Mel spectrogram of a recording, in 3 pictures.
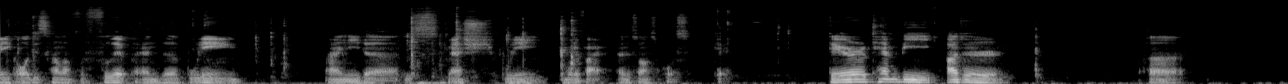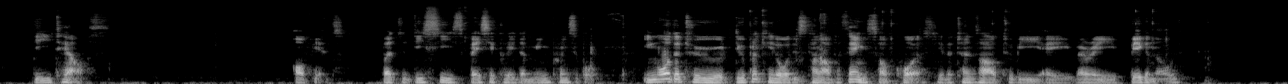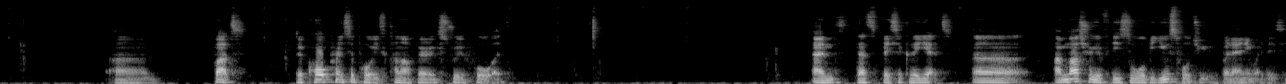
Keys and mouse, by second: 2.7 ctrl+a, 5.2 o, 8.0 middle click, 8.5 click, 17.1 middle click, 17.4 click, 17.4 right click, 20.3 click, 20.9 ctrl+shift+d, 22.9 click, 25.2 ctrl+click, 26.1-28.4 middle drag, 30.9 click, 32.2 middle click, 35.3-38.6 middle drag.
